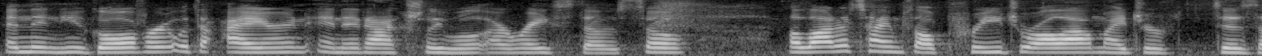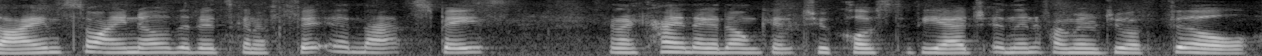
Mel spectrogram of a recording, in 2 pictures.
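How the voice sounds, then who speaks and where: A middle-aged woman with a slightly hoarse voice, teaching an informal hands-on quilting class. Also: a little high. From United States, located in Missouri. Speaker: quilting instructor. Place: shop workroom with warehouse shelving, small seated class. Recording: clear background noise in shop room.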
